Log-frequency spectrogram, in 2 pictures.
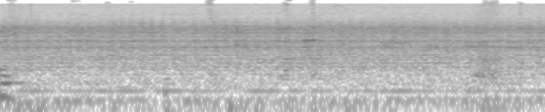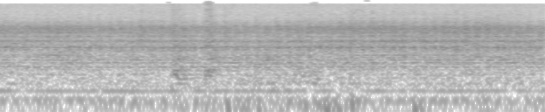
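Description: Quiet steady background hum and hiss, with a few faint soft scratches of a mechanical pencil sketching on paper.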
